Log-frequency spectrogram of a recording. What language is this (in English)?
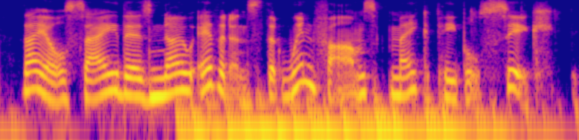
English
